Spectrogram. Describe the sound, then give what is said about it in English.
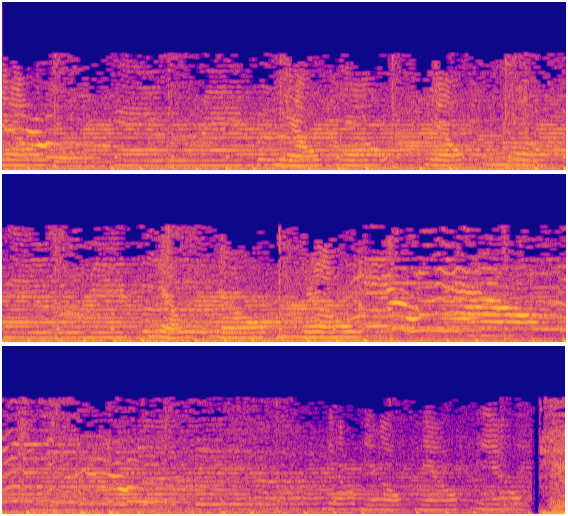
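Several cats meow and yowl over one another in a loud, continuous chorus, their drawn-out cries overlapping for the whole stretch with no talking. “The cats are uniting against the world.”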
